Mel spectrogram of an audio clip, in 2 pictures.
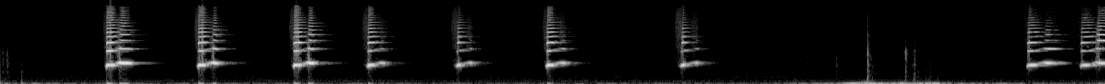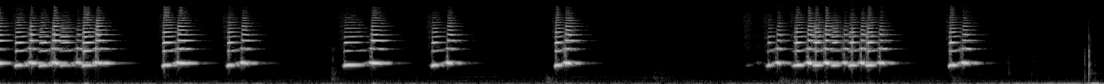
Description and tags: A recording of me tooting a bicycle horn.
bicycle, bike-horn, bulb-horn, cartoon, clown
